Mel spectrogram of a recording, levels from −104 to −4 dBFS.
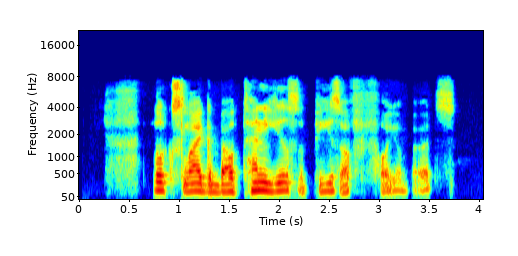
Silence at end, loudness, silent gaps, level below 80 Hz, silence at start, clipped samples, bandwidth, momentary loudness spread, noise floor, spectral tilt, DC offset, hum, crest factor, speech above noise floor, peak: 0.3 s; -22 LUFS; none; -60 dBFS; 0.35 s; under 0.1%; 7.8 kHz; 16 LU; -46 dBFS; -5.5 dB/octave; under 0.1%; none; 18 dB; 24 dB; -4 dBFS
